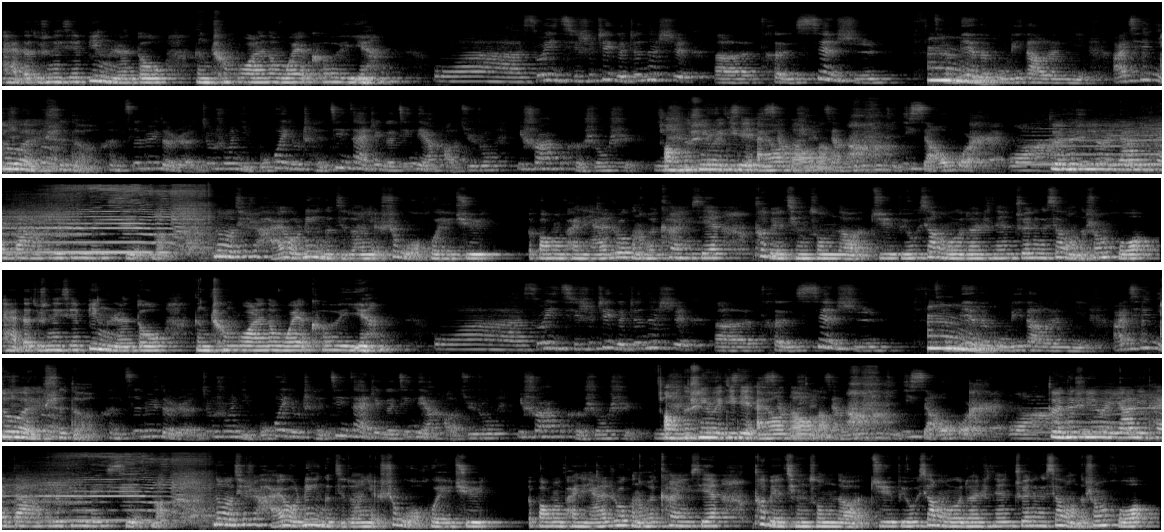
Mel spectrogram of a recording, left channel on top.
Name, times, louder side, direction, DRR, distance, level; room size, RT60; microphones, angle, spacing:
voice 1, 0.0-3.9 9.2-9.8 11.6-12.5 18.2-20.5 21.3-21.4 22.1-28.0 28.6-34.6, right 2 dB, 55° right, 3 dB, 0.5 m, -20 dB
voice 2, 4.3-8.8 9.4-12.2 12.6-23.7 25.3-25.5, equal, 10° left, -3 dB, 0.9 m, -31 dB
sound 1, 21.7-25.3, left 4 dB, 85° left, 0.9 m, -26 dB
4.1 x 2.2 x 2.9 m, 0.80 s
head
